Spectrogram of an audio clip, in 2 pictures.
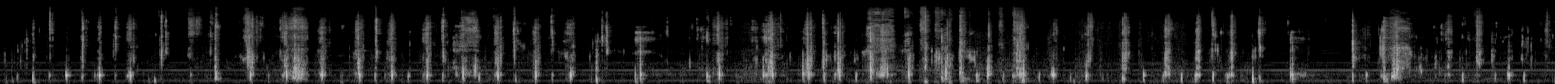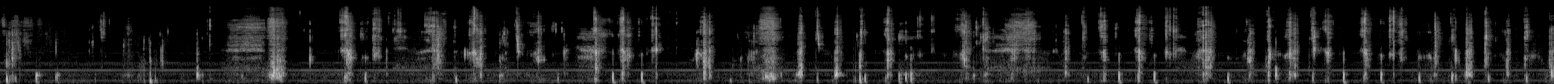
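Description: Close-miked chewing and crunching of food, a quick, irregular run of sharp crunches and wet mouth sounds, over a faint steady hum.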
